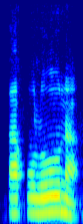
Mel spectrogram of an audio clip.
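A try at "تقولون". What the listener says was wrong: কুতেও টান হবে, লুতেও টান হবে।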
